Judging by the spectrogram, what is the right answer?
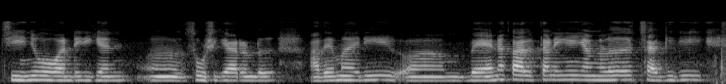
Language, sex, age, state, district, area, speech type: Malayalam, female, 60+, Kerala, Ernakulam, rural, spontaneous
